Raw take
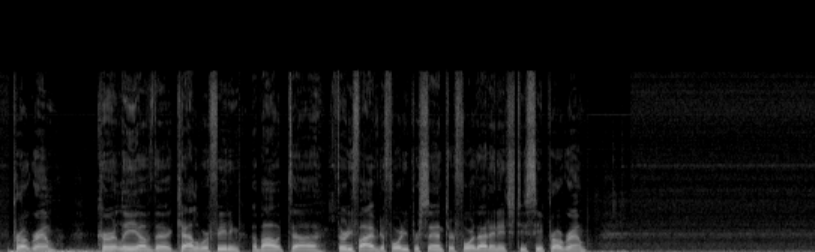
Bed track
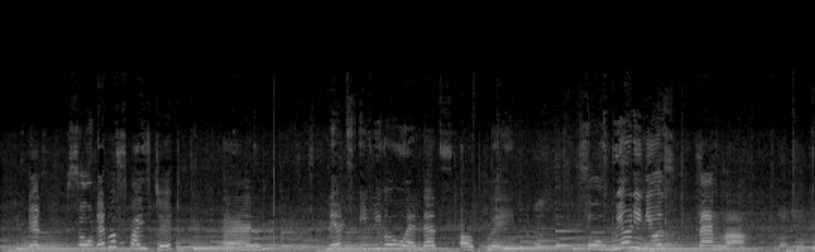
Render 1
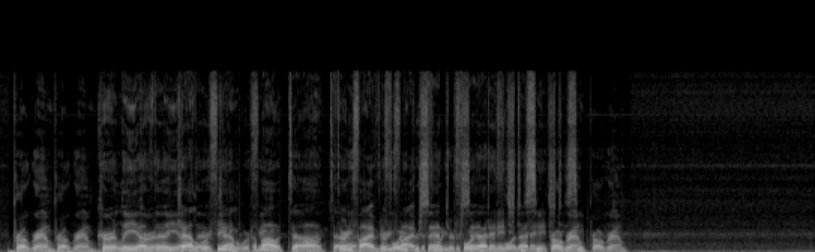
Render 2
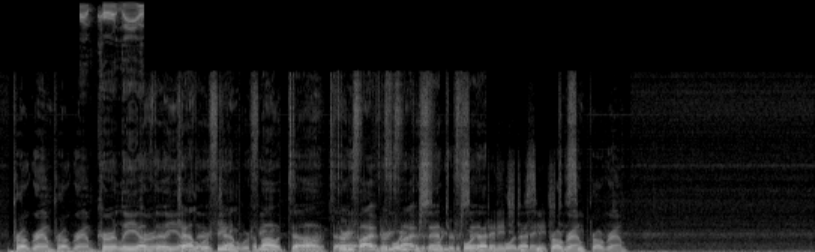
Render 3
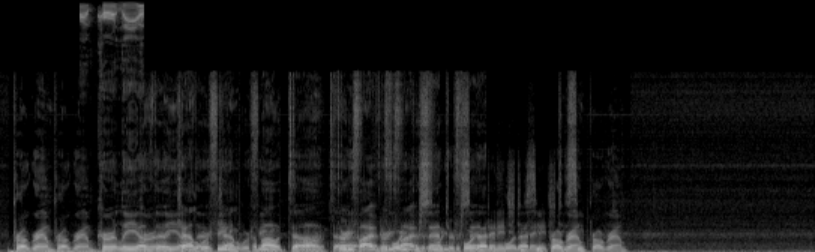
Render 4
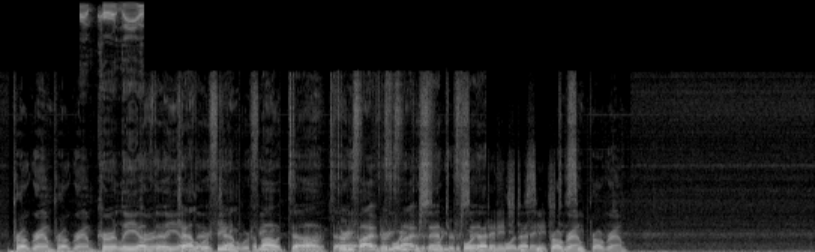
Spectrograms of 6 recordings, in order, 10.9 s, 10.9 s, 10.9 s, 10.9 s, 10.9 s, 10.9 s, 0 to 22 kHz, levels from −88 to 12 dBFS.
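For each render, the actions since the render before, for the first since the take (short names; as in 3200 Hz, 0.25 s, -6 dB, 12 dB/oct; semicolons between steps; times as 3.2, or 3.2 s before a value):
echo 0.546 s -4.5 dB
1.06–1.92 careless resampling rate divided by 2×, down filtered, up zero stuff; 3.73–5.84 doubler 45 ms -9.5 dB; 6.48–7.43 air absorption 140 m
nothing audible
gain +3.5 dB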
